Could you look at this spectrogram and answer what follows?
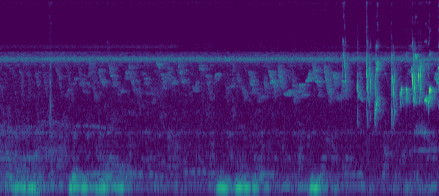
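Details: White-eye (kecial kuning) master song: mostly quiet with low thumping, then the final two seconds bring sharp, choppy bursts of high twittering, over a persistent thin high-pitched tone.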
